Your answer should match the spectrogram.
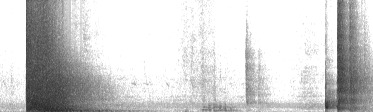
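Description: Two loud rifle reports from a Mauser ring out at an outdoor shooting range, the first with a long decaying echo and the second a few seconds later, with faint brief voice sounds in between.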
